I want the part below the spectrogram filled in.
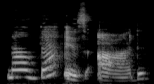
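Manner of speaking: slow, puzzled hen voice. Acted. Hen noticing a strange tree, slow and puzzled. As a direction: wonder aloud like a curious hen. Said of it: "said the hen".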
